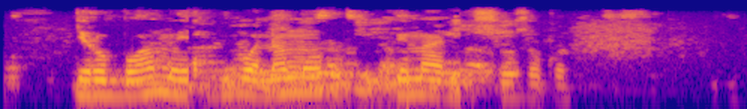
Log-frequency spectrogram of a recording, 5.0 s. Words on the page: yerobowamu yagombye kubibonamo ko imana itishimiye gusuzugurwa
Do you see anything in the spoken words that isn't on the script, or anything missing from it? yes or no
yes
